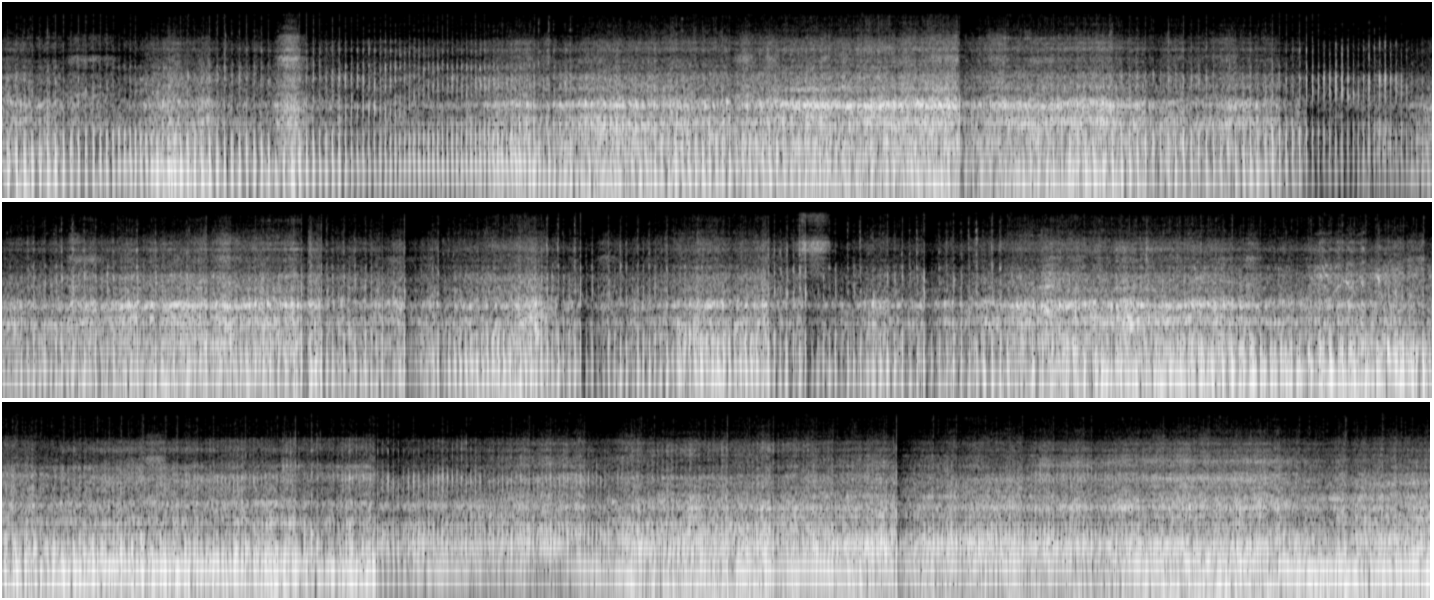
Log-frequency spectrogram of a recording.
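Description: Single-cylinder dual-sport motorcycle engine running under way, heard from on the bike itself, with the clatter of a rough dirt track. The engine note dips briefly about a third of the way in and rises near the end as the bike picks up speed.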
